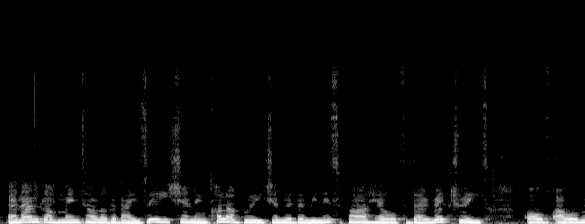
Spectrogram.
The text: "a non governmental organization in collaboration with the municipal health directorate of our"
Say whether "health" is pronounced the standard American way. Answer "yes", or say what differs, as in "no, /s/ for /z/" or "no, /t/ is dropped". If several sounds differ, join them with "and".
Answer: yes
